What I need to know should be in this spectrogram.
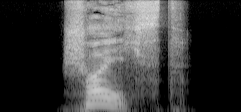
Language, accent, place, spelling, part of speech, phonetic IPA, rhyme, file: German, Germany, Berlin, scheuchst, verb, [ʃɔɪ̯çst], -ɔɪ̯çst, De-scheuchst.ogg
- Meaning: second-person singular present of scheuchen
